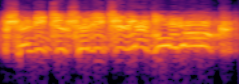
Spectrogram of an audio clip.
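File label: Hungarian aircraft destroyed mood high, speech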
